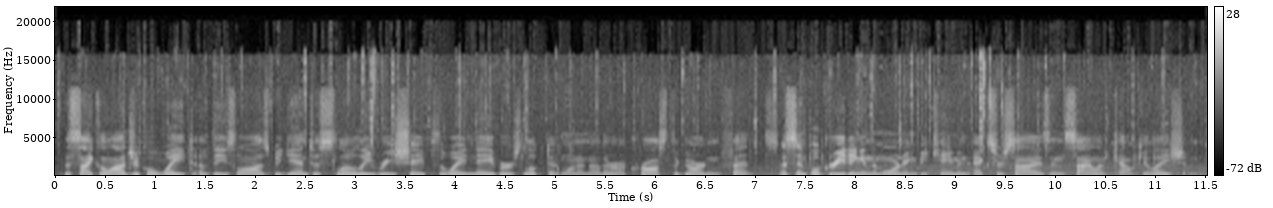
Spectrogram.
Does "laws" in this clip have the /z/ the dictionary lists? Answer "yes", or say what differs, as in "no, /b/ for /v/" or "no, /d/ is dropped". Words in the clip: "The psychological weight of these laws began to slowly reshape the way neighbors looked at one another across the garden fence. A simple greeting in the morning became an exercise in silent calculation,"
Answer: yes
